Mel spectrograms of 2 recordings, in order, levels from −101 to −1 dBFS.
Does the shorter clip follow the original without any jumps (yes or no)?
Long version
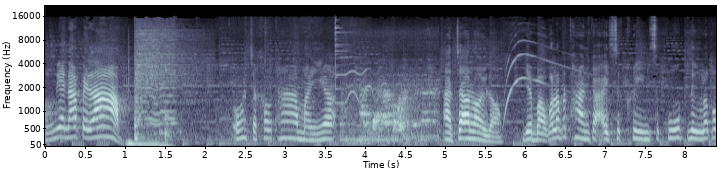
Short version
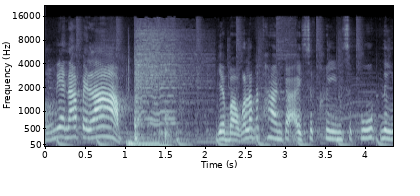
no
